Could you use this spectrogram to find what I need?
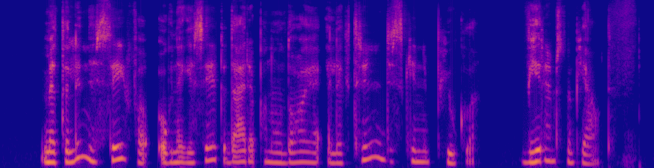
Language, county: Lithuanian, Vilnius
